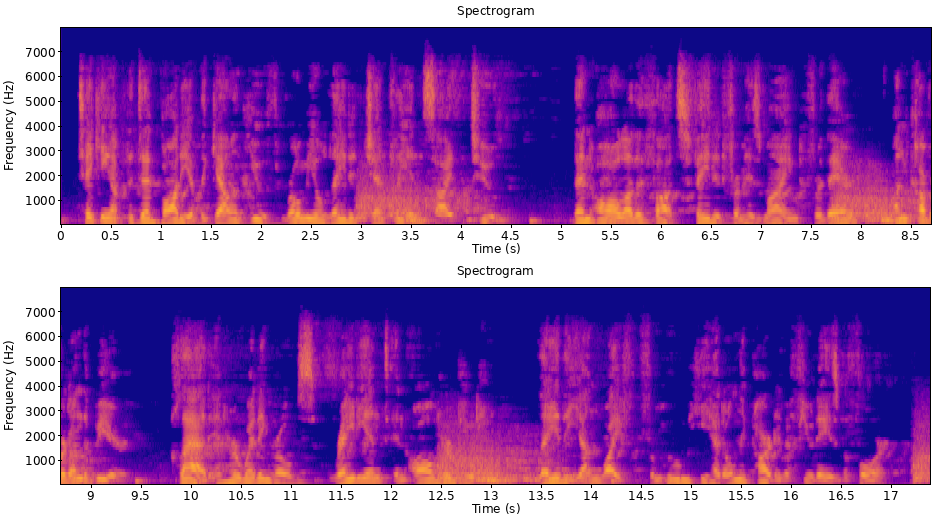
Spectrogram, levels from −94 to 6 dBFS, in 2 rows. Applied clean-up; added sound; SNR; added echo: classical method WPE with log-MMSE.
